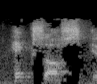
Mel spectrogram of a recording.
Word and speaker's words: Hyksos: Take that first syllable. It sounds like Hicks, right? Hyksos is what they were called.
